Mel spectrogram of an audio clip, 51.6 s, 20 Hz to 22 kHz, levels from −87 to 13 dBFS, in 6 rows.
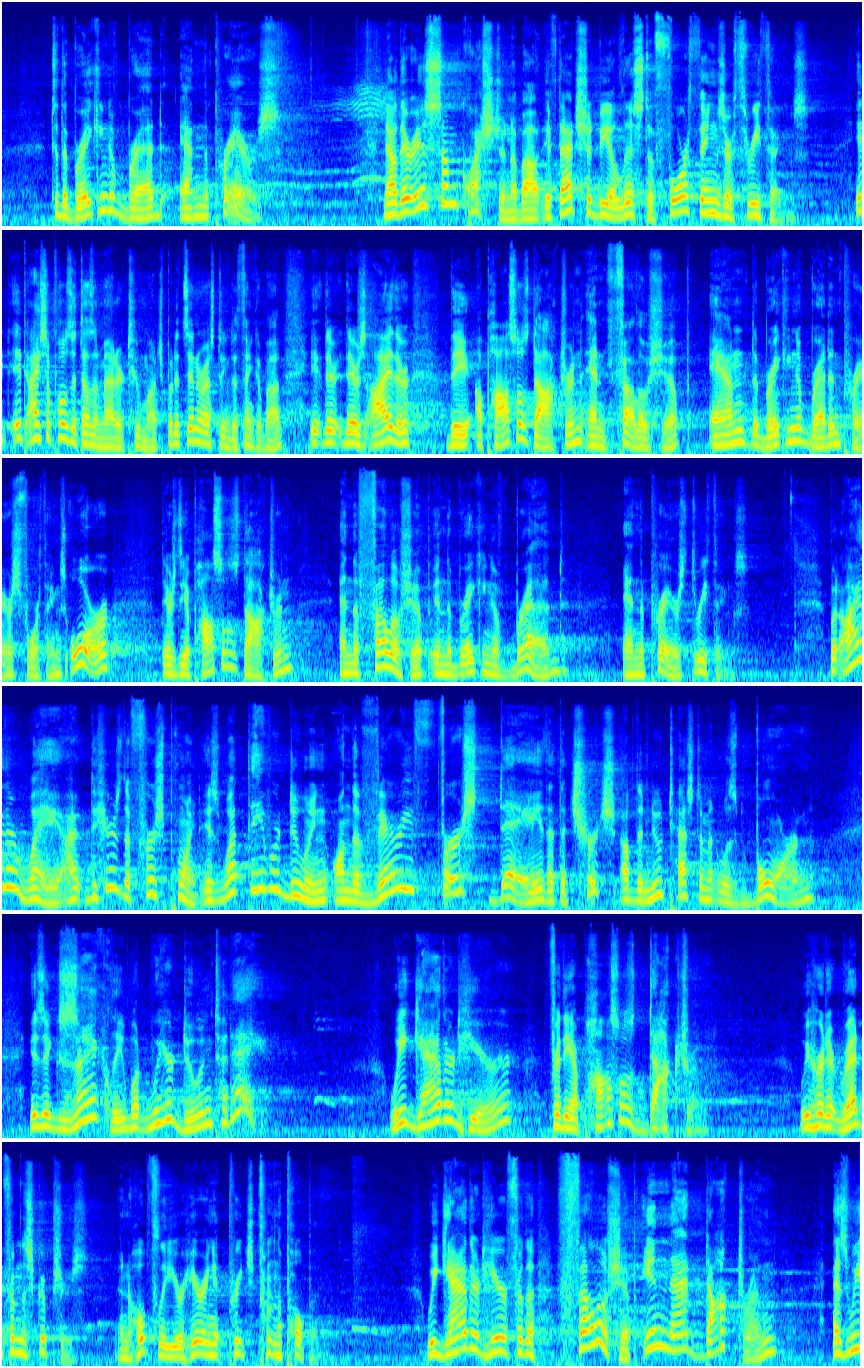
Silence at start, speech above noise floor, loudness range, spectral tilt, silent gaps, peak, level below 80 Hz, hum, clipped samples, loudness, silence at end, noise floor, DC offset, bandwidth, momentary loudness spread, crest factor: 0.5 s; 27 dB; 5 LU; -5.5 dB/octave; none; -4 dBFS; -52 dBFS; none; under 0.1%; -24 LUFS; 0 s; -51 dBFS; under 0.1%; 19 kHz; 11 LU; 20 dB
